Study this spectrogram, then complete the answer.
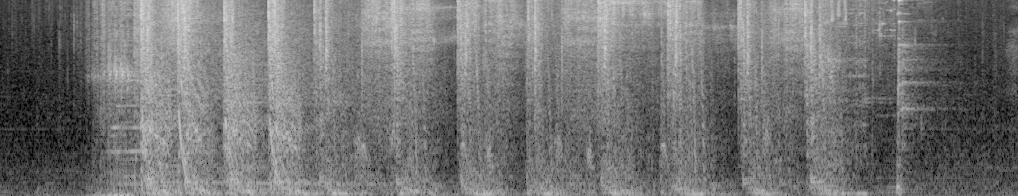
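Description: Swords clash and magic blasts crackle in a fierce fight.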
